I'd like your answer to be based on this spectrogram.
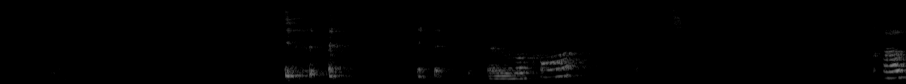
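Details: A child gives several short, light voluntary coughs with brief speech between them during a physical exam.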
